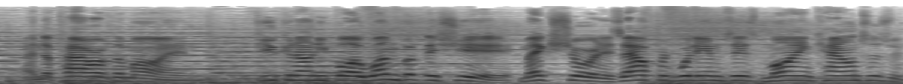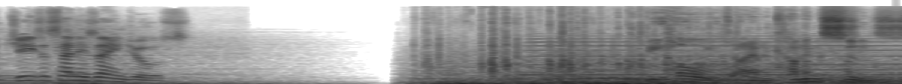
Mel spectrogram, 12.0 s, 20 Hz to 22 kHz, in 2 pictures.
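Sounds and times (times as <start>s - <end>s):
dramatic music: 0.0s - 12.0s
rapid run of knocks: 8.8s - 11.0s
deep rumble: 8.8s - 12.0s.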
